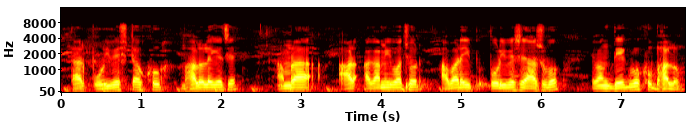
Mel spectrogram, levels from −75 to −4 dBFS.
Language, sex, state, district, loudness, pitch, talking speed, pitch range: Bengali, male, West Bengal, North 24 Parganas, -20 LUFS, 115 Hz, 130 wpm, 105-125 Hz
